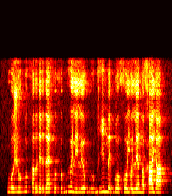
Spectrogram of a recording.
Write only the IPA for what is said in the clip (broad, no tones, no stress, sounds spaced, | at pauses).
w o ʒ u ɓ u h ʌ r e r ɛ h u θ u bʱ ɯ lʲ e lʲ o bʱ u ɡʱ i m e ɓ o x o j o lʲ a n ʌ x a j a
